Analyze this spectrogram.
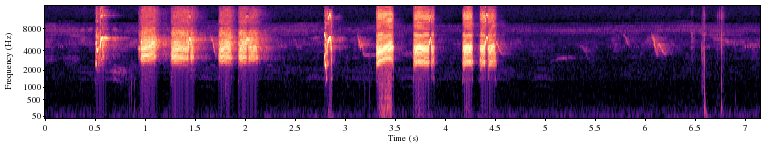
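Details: Black francolin (Kala Teetar) in Pakistan, recorded close up, calling a harsh, grating phrase: a loud buzzy note, then short rasping bursts and a pair of clipped notes, followed by quiet with faint distant chirps.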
